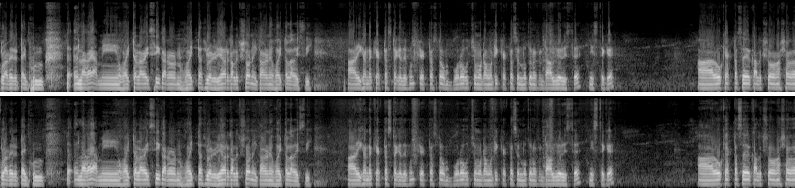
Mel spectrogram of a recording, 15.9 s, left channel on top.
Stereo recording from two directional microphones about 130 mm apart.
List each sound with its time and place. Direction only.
0.2 s speech: 10° left (ahead or behind)
3.7 s speech: 15° right (ahead or behind)
5.4 s speech: 25° right (ahead or behind)
13.9 s speech: 5° right (ahead or behind)
14.4 s speech: 15° right (ahead or behind)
